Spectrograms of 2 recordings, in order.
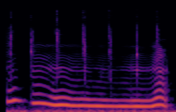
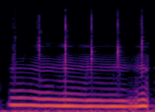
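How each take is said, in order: Both takes have the same delivery.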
